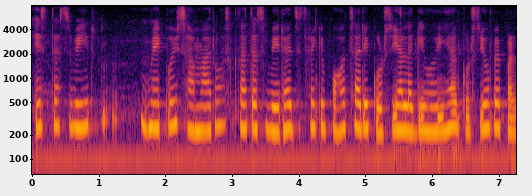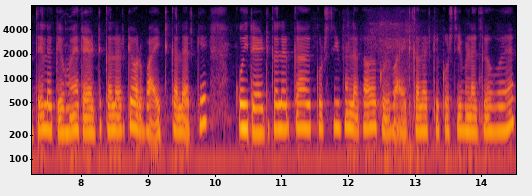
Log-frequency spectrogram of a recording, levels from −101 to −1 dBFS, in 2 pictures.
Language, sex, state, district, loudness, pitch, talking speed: Hindi, female, Maharashtra, Nagpur, -28 LUFS, 225 Hz, 200 wpm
